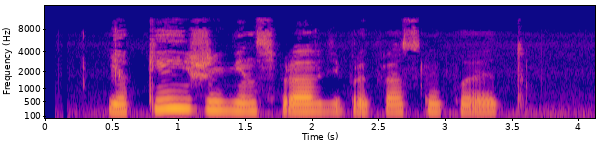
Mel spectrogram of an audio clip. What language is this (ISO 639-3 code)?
ukr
